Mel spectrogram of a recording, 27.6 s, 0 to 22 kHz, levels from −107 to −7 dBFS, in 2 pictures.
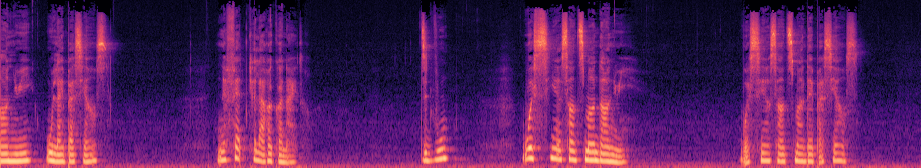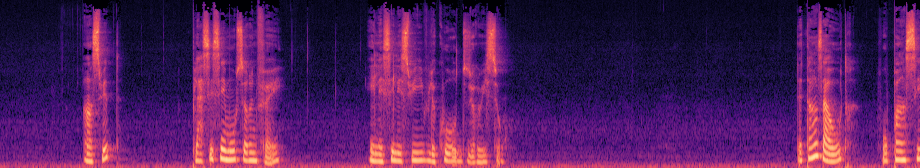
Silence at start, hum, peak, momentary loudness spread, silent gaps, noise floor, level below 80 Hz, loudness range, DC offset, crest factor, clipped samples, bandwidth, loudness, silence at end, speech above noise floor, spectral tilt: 0 s; none; -8 dBFS; 14 LU; none; -54 dBFS; -50 dBFS; 7 LU; under 0.1%; 18 dB; under 0.1%; 18 kHz; -24 LUFS; 0 s; 31 dB; -5 dB/octave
